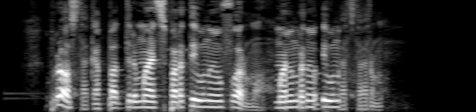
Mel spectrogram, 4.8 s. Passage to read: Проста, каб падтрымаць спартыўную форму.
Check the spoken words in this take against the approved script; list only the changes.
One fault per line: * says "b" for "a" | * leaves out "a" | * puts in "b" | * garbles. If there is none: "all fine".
* garbles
